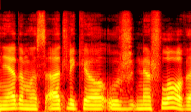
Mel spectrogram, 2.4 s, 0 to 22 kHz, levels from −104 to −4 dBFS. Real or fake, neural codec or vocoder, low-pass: fake; codec, 44.1 kHz, 3.4 kbps, Pupu-Codec; 14.4 kHz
